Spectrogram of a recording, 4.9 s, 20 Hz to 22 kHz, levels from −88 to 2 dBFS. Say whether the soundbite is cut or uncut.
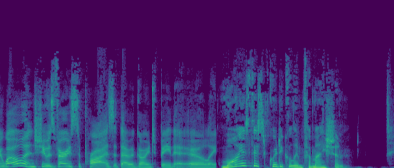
cut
